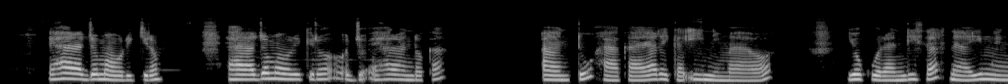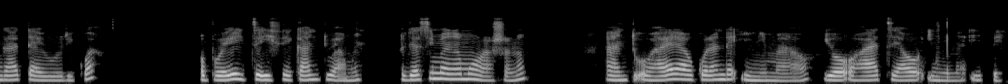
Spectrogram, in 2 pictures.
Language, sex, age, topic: Oshiwambo, female, 18-24, finance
